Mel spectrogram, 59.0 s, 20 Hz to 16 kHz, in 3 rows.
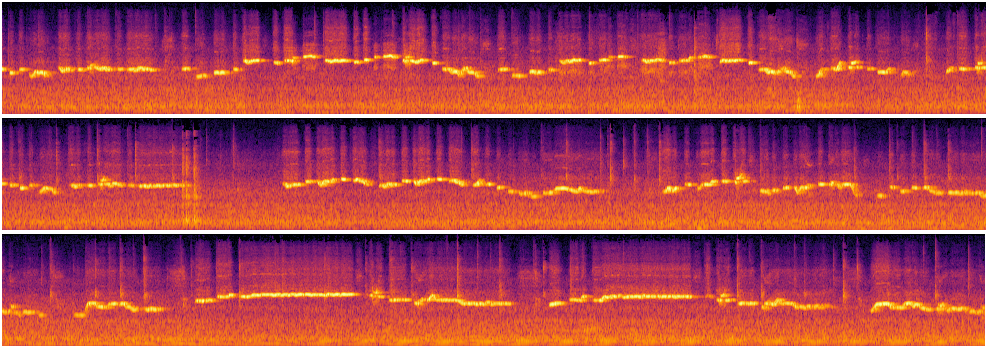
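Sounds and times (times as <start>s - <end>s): man whistling a melody: 0.0s - 23.6s, 25.3s - 32.0s, 32.6s - 59.0s.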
